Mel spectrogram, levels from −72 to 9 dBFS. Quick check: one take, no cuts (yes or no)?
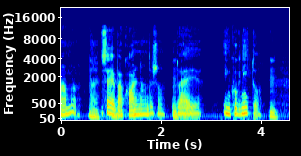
yes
